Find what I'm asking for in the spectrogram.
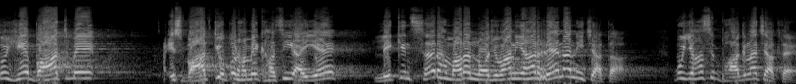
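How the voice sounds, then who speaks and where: Over noticeable background noise, a man uses a raised, projected voice at an extremely high pitch with lively intonation. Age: 60s. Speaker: doctor and trainer. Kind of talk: speech. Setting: stage with audience.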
